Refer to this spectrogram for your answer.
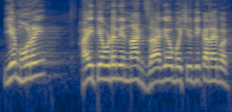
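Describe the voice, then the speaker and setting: A man voicing a fierce young village wife who threatens loudly. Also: high voice, steady tone, a little fast, pitched above the performer's own voice, close to an everyday voice. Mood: threatening. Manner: threatening, loud.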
